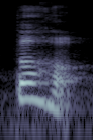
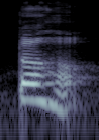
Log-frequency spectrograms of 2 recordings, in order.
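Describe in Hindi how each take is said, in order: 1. अंतिम महाप्राण ह की ध्वनि स्पष्ट है। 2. अंतिम महाप्राण ह की ध्वनि कमज़ोर है। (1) "इसकी आवाज इसी तरह से आनी चाहिए, स्पष्ट रूप से उच्चारण" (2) "नहीं"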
